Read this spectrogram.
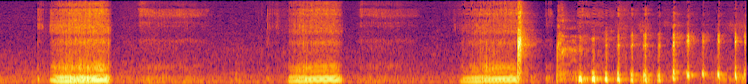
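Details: Snoring from a sleeping pet dog named Baby.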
